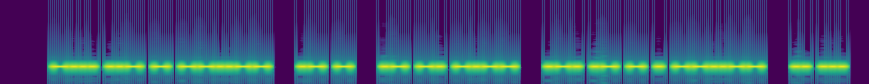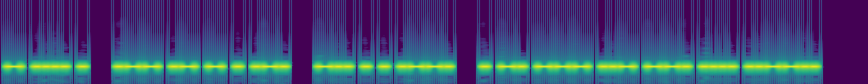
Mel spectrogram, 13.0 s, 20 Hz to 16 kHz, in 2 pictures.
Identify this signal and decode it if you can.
Morse code, heard as a keyed tone, about 36 wpm, 700 Hz. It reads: BUT, AT ANY RATE, IS THE WATER DEEP ENOUGH?
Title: Sentences from Top 1000 Words - Review Part 4 - 35wpm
